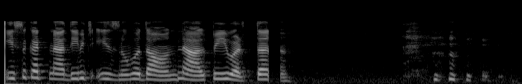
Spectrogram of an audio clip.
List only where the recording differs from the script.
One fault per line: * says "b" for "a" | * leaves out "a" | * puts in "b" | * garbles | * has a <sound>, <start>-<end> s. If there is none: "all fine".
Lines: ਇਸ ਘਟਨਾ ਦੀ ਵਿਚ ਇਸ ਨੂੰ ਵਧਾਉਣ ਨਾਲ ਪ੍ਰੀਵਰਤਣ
* has a dropout, 2.7-2.8 s
* has a laugh, 4.0-5.1 s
